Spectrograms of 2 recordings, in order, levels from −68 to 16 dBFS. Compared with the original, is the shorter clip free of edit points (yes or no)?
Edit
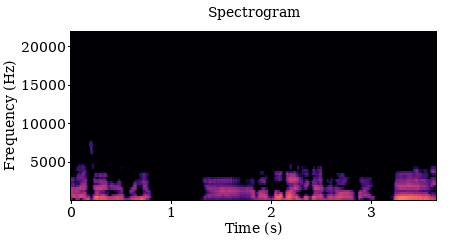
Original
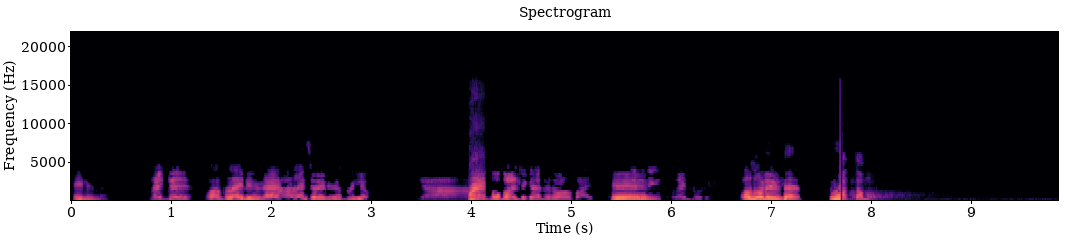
yes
